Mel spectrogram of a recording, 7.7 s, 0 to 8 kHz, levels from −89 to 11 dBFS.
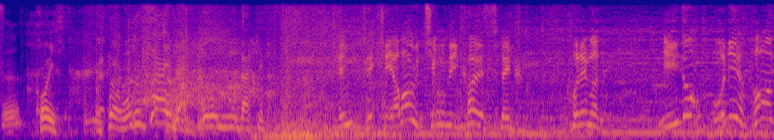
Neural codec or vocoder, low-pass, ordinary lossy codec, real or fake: codec, 16 kHz, 2 kbps, FunCodec, trained on Chinese and English, 25 frames a second; 7.2 kHz; none; fake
